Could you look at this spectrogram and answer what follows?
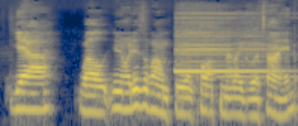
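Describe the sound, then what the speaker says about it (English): A person talks while an electronic doorbell chime sounds partway through, a steady tone lingering beneath the voices. "That was the doorbell."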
